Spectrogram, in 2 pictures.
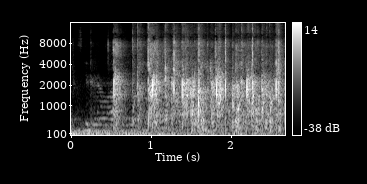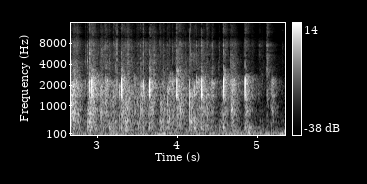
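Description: An audience applauds at a startup fireside chat, with dense, lively clapping that rises sharply after a quiet start and keeps a rapid, uneven patter throughout.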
